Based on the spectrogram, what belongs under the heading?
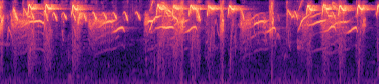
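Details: High sunbird trills, played to draw birds in and make them call: three separate bursts of rapid, thin, ringing notes, each a quick descending series, with short gaps between them.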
